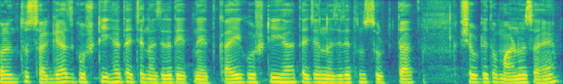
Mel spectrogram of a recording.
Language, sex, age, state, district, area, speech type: Marathi, male, 30-45, Maharashtra, Mumbai Suburban, urban, spontaneous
